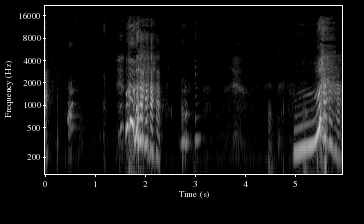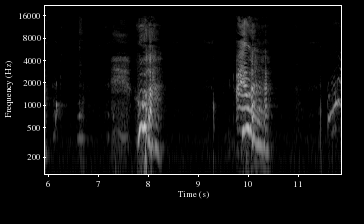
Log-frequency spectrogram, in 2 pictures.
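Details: Young boy being tickled laughs in bursts, with brief hiccup sounds between the laughs; hiccups during laughter.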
